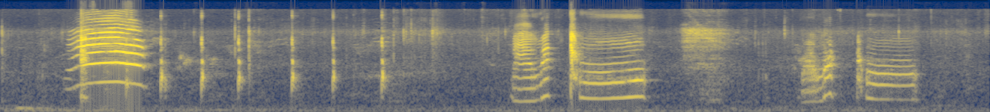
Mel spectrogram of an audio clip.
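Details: Green ring-necked parrot talking: a loud rising nasal squawk, a string of short clicks, then repeated raspy speech-like phrases with stepped, falling tones.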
